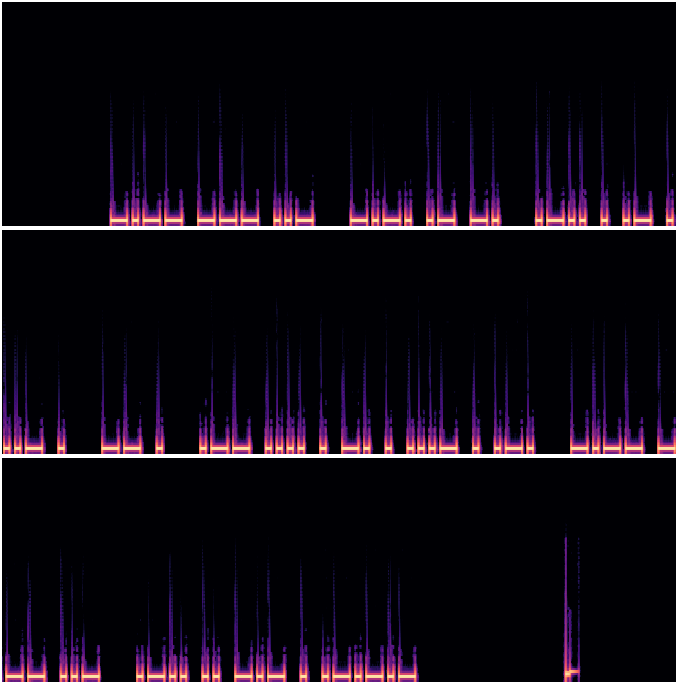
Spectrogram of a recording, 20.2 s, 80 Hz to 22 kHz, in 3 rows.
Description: Morse code, heard as a keyed tone, about 22 wpm, 700 Hz. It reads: YOU CAN LEAVE ME WHENEVER YOU LIKE.
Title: Sentences from Top 1200 Words 22wpm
